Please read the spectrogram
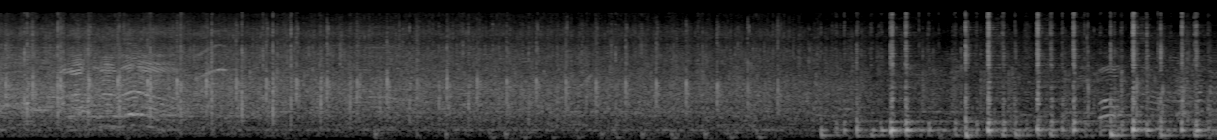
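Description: Flamenco hand clapping (palmas) with sharp percussive strikes. It becomes louder and fuller about eight seconds in as heavier hits join.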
